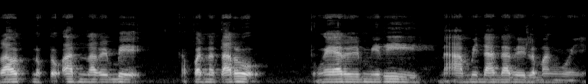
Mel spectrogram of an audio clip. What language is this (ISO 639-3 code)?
kzi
